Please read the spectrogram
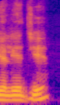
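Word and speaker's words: Aliadière: And so I said to him, how do you say your name? He said, it's Jeremy Aliadier.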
